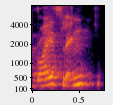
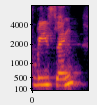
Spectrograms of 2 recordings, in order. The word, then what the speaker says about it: Riesling: think we all probably started calling it uh riseling until we were corrected and told it was in fact riesling um but it doesn't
